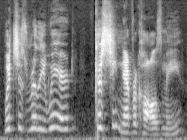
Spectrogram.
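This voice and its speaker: A woman's voice: sits high, very animated, fairly quick, fairly bright tone, a little hiss or hum. A woman reading a dry, self-deprecating young man who wisecracks in a sitcom table read. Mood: bemused storytelling.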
